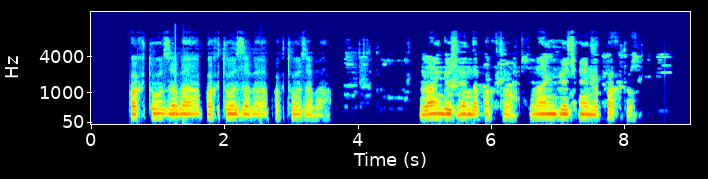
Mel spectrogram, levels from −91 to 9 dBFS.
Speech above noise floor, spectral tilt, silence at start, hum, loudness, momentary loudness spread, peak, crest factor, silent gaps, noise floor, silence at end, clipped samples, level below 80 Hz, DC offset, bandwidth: 31 dB; -5.5 dB/octave; 0.6 s; none; -21 LUFS; 16 LU; -2 dBFS; 20 dB; 3.61-3.77 s, 4.80-4.91 s, 8.41-8.46 s; -51 dBFS; 0.35 s; under 0.1%; -62 dBFS; under 0.1%; 8.8 kHz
